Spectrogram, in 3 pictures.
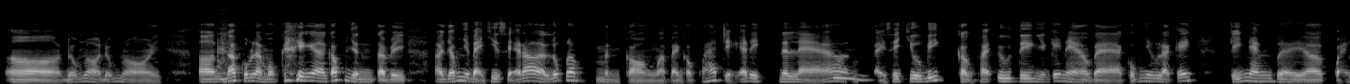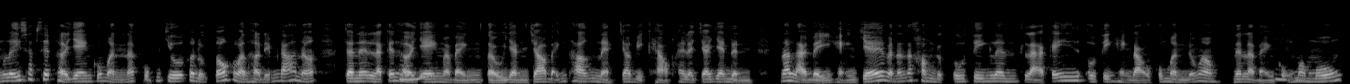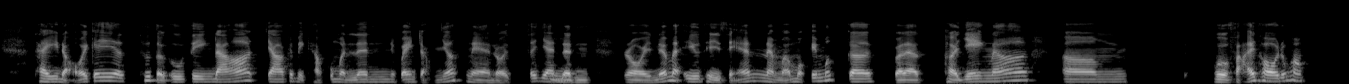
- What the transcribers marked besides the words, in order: laugh; laughing while speaking: "cái"; other background noise; tapping
- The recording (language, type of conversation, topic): Vietnamese, podcast, Bạn muốn nói điều gì với chính mình ở tuổi trẻ?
